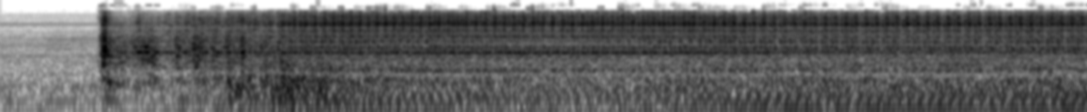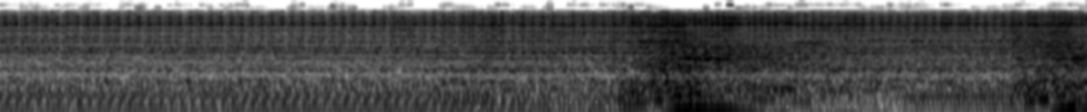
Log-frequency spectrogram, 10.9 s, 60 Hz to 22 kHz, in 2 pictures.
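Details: Seat Leon 1.5 TSI (DACA engine) petrol starts and idles with a light, steady ticking rattle; cause unknown, not the turbo actuator.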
